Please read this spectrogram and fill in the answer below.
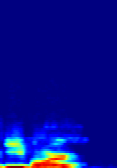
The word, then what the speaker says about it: Ivar: But it is when you do a series of missions with Ivar the Boneless, but they actually pronounce his name properly as Ivar. It's accurately spelt and properly pronounced.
